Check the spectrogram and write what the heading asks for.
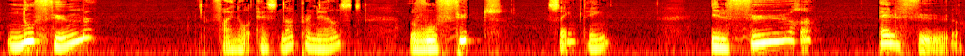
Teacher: Keep in mind that ENT, you know, the ending for the plural form is never pronounced, so furent.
